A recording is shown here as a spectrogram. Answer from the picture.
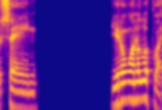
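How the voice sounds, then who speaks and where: Against a quiet background, a man with an ordinary speaking voice talks at a fairly quick pace. His pitch is fairly high. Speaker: podcast host. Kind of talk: interview host talk.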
